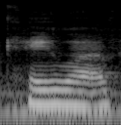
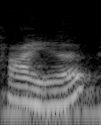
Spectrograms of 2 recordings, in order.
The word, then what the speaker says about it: Kaya: her name is kaya it might look like ko or Kayla her people print out - any different ways but it's pronounced kaya she is a Native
